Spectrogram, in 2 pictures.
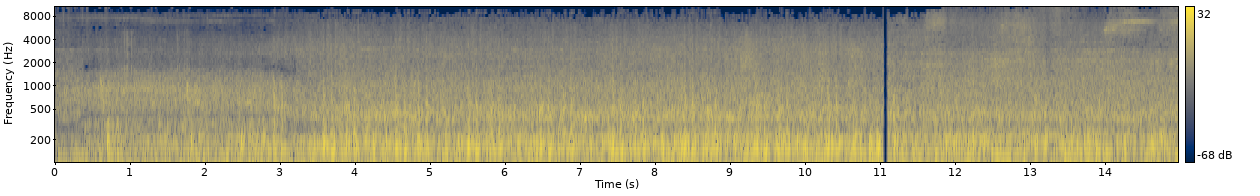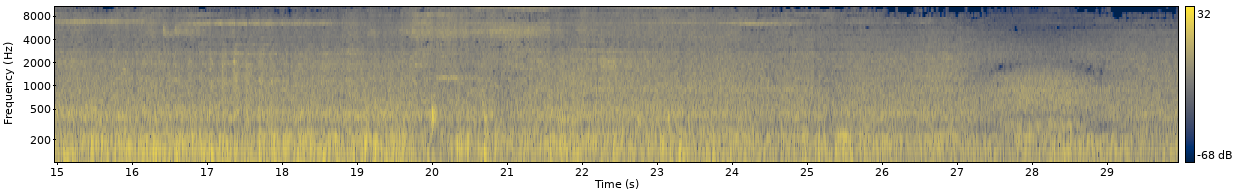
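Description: Taiwan Railway electric express trains passing close by at speed: first a TEMU1000 Taroko Express tilting train, then, after a sudden break about 11 seconds in, an EMU1200 set. Steady wheel-on-rail clatter and rumble throughout, with high wheel squeal on the curve from about 12 to 24 seconds.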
